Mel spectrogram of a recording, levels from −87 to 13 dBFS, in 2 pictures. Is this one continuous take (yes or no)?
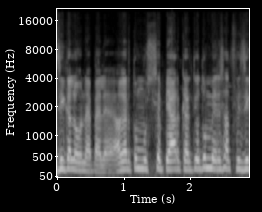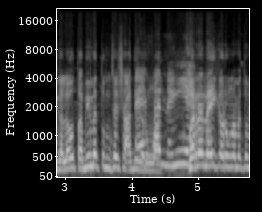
yes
